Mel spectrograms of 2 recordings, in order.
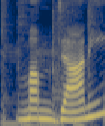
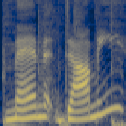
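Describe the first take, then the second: First: The second consonant is an M sound. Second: The second consonant is an N sound. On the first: The speaker calls it right. "Mamdani is the right way to say it" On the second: The speaker calls it wrong. "mixing up the M and the N in his name"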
